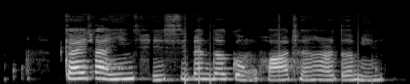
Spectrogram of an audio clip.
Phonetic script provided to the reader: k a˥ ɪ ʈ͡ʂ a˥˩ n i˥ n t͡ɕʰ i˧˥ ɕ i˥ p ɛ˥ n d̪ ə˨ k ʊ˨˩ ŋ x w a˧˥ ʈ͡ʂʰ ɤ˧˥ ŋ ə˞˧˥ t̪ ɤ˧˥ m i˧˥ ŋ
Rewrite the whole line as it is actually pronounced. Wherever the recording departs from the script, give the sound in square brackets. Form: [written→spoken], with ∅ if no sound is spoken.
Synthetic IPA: k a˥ ɪ ʈ͡ʂ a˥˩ n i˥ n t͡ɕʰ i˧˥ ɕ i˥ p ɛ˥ n d̪ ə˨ k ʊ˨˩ ŋ x w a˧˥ ʈ͡ʂʰ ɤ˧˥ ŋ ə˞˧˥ t̪ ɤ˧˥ m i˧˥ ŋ

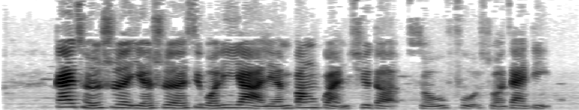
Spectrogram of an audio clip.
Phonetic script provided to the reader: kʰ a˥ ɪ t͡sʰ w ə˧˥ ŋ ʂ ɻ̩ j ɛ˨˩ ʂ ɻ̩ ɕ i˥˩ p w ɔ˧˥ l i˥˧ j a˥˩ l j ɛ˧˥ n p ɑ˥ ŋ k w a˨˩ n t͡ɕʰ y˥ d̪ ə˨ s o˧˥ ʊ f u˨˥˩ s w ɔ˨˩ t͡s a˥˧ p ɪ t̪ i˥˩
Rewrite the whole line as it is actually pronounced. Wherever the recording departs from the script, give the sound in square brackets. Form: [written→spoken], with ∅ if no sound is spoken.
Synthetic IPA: [kʰ→k] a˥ ɪ t͡sʰ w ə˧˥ ŋ ʂ ɻ̩ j ɛ˨˩ ʂ ɻ̩ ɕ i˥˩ p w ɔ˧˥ l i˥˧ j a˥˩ l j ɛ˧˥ n p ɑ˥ ŋ k w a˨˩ n t͡ɕʰ y˥ d̪ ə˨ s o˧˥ ʊ f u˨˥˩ s w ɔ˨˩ t͡s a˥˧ [p→∅] ɪ t̪ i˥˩

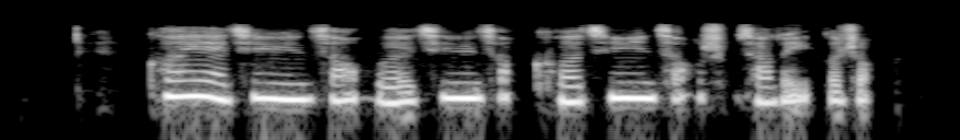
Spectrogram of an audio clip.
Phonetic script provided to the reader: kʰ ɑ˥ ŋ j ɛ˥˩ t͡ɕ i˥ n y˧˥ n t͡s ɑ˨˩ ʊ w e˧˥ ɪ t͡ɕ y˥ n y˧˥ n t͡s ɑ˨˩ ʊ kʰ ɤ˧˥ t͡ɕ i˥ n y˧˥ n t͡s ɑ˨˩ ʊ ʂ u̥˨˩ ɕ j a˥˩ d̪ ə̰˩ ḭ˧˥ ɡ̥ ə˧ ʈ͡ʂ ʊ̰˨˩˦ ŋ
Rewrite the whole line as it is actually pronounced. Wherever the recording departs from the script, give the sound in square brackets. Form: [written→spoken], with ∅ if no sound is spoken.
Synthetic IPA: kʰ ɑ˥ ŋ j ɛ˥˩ t͡ɕ i˥ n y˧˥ n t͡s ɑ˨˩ ʊ w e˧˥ ɪ t͡ɕ [y˥→i˥] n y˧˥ n t͡s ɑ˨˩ ʊ kʰ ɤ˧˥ t͡ɕ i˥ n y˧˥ n t͡s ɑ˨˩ ʊ ʂ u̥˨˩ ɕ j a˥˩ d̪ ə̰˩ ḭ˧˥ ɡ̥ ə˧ ʈ͡ʂ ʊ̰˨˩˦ ŋ

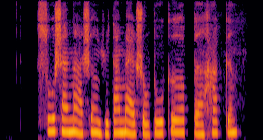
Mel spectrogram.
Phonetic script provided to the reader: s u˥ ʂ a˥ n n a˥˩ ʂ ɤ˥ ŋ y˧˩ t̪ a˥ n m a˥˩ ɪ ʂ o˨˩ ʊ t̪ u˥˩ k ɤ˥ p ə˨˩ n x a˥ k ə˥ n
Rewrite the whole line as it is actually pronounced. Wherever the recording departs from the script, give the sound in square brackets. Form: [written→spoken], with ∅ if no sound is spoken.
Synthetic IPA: s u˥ ʂ a˥ n n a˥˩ ʂ ɤ˥ ŋ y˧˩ t̪ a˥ n m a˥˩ ɪ ʂ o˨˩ ʊ t̪ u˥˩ k ɤ˥ p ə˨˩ n x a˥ k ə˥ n

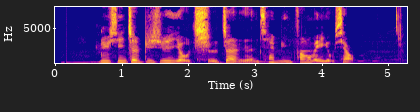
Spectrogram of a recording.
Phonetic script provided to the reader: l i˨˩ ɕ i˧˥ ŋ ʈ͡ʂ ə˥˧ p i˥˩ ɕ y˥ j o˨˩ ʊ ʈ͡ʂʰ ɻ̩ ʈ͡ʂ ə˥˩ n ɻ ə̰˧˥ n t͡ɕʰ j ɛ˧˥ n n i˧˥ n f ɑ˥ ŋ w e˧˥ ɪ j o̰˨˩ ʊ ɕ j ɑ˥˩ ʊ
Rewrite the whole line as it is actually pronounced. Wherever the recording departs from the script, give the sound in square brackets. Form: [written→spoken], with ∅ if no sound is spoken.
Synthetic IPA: l [i˨˩→y˨˩] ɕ i˧˥ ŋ ʈ͡ʂ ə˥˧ p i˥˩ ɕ y˥ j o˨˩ ʊ ʈ͡ʂʰ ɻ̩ ʈ͡ʂ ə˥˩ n ɻ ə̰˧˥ n t͡ɕʰ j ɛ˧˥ n [n→m] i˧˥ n f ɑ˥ ŋ w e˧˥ ɪ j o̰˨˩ ʊ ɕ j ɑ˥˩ ʊ

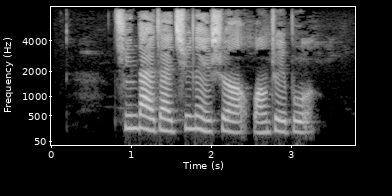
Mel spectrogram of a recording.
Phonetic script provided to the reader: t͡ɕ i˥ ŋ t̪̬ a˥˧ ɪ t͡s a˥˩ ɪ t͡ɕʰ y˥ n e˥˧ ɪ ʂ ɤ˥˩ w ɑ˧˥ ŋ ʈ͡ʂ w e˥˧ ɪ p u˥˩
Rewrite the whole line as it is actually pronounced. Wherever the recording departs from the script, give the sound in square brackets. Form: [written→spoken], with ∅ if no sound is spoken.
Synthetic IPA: [t͡ɕ→t͡ɕʰ] i˥ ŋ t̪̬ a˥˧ ɪ t͡s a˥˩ ɪ t͡ɕʰ y˥ n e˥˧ ɪ ʂ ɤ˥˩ w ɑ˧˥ ŋ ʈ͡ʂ w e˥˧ ɪ p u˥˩

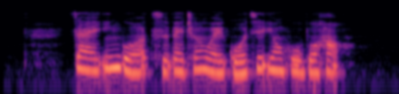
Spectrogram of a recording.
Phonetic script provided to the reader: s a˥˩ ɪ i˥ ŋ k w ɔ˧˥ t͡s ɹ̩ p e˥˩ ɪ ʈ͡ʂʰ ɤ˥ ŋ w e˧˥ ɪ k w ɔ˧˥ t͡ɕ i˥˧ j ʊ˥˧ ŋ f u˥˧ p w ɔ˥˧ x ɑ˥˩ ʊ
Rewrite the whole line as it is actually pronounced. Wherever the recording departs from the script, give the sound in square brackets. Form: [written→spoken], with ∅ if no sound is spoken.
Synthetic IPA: [s→t͡s] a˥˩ ɪ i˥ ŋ k w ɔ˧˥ [t͡s→t͡sʰ] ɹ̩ p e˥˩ ɪ ʈ͡ʂʰ ɤ˥ ŋ w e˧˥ ɪ k w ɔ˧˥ t͡ɕ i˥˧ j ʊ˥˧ ŋ [f→x] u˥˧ p w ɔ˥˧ x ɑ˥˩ ʊ

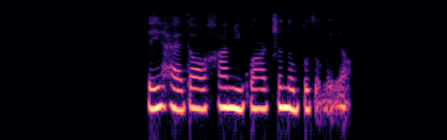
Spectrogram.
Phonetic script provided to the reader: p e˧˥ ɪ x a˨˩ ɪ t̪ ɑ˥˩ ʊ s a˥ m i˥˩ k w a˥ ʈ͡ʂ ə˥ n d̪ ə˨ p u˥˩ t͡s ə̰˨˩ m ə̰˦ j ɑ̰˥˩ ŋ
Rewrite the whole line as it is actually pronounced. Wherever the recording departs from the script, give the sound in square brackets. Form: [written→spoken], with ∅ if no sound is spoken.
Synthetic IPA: p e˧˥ ɪ x a˨˩ ɪ t̪ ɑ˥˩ ʊ [s→x] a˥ m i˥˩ k w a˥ ʈ͡ʂ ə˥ n d̪ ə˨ p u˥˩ t͡s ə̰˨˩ m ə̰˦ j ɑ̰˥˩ ŋ

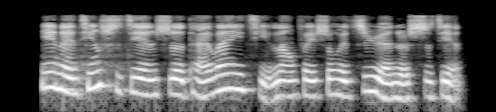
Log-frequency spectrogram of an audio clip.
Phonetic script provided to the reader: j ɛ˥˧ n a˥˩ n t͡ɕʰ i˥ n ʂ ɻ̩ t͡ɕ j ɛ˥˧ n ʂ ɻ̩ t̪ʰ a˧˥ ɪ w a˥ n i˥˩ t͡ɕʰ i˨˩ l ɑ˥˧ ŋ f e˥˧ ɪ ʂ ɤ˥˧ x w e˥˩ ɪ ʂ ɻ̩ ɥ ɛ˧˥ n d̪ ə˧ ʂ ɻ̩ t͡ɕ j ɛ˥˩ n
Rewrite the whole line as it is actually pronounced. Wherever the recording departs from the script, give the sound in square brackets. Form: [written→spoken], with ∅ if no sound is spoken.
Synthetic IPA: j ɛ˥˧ n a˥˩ n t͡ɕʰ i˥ [n→ŋ] ʂ ɻ̩ t͡ɕ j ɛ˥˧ n ʂ ɻ̩ t̪ʰ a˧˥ ɪ w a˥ n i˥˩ t͡ɕʰ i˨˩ l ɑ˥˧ ŋ f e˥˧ ɪ ʂ ɤ˥˧ x w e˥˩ ɪ [ʂ→ʈ͡ʂ] ɻ̩ ɥ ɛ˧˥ n d̪ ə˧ ʂ ɻ̩ t͡ɕ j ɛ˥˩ n

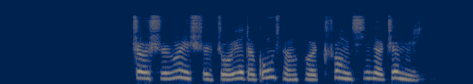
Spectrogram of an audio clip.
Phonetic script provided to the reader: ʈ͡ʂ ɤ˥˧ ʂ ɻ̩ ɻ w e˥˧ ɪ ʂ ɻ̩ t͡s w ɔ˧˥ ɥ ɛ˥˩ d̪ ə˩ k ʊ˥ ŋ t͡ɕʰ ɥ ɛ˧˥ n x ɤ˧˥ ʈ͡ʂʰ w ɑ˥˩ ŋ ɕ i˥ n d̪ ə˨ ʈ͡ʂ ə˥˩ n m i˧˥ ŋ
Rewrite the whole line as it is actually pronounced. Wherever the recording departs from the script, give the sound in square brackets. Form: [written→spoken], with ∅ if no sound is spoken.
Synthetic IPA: ʈ͡ʂ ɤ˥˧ ʂ ɻ̩ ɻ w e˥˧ ɪ ʂ ɻ̩ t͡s w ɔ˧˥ ɥ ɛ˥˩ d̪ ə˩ k ʊ˥ ŋ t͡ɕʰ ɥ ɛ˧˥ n x ɤ˧˥ ʈ͡ʂʰ w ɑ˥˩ ŋ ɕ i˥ n d̪ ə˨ ʈ͡ʂ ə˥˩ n m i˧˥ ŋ

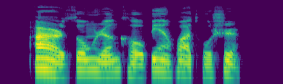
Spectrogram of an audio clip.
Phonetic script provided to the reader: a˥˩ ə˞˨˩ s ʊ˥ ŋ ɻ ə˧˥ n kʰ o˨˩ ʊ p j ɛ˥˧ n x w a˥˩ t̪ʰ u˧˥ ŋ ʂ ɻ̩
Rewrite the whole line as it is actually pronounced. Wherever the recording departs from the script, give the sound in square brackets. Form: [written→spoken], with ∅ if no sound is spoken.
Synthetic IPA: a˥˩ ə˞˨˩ [s→t͡s] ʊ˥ ŋ ɻ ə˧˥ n kʰ o˨˩ ʊ p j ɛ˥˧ n x w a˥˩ t̪ʰ u˧˥ [ŋ→∅] ʂ ɻ̩

